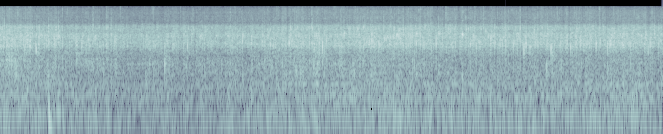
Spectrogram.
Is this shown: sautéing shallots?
yes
